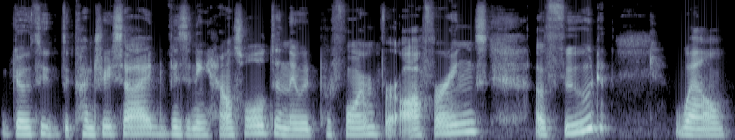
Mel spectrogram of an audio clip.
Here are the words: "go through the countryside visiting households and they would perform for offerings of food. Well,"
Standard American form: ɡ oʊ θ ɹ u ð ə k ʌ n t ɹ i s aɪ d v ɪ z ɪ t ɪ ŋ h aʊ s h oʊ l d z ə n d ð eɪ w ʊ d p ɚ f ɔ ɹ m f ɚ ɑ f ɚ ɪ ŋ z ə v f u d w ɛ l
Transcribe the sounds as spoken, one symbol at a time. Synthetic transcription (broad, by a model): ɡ oʊ θ ɹ u ð ə k ʌ n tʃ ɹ i s aɪ d v ɪ z ɪ t ɪ ŋ h aʊ s h oʊ l d z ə n ð eɪ w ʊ d p ɚ f ɔ ɹ m f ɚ ɑ f ɚ ɪ ŋ z ə v f u d w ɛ l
